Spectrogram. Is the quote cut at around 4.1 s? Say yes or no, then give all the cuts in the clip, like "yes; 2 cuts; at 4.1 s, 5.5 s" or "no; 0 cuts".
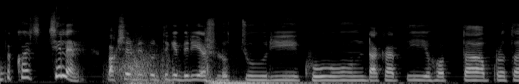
no; 1 cut; at 0.9 s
